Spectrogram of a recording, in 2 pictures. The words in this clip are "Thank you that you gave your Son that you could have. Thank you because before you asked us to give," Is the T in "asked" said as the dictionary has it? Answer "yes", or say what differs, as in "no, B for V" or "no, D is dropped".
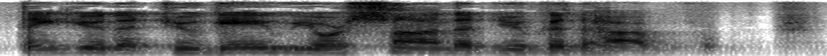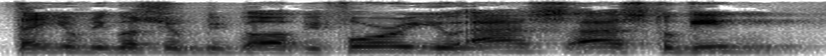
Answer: no, T is dropped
